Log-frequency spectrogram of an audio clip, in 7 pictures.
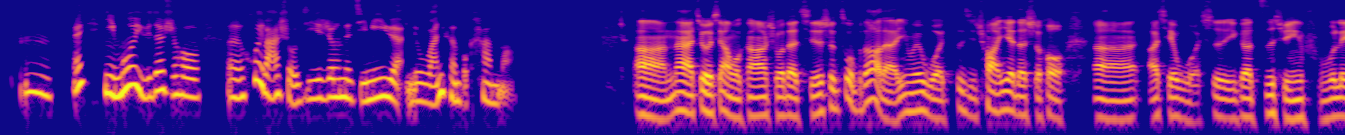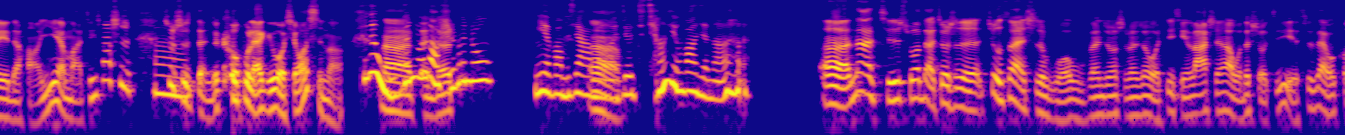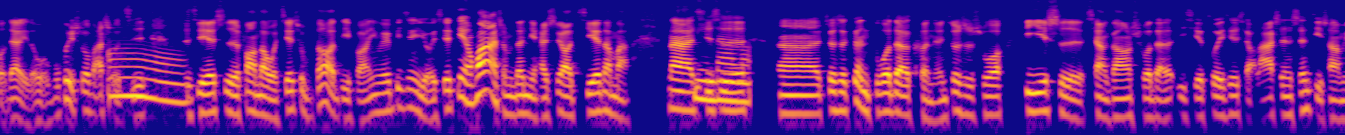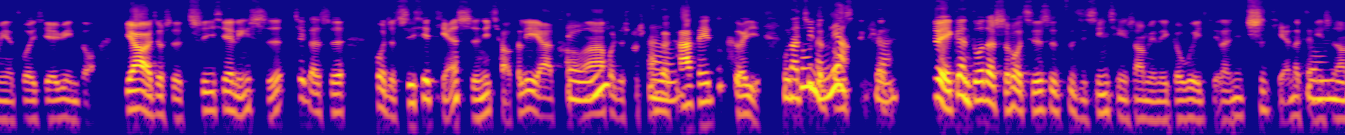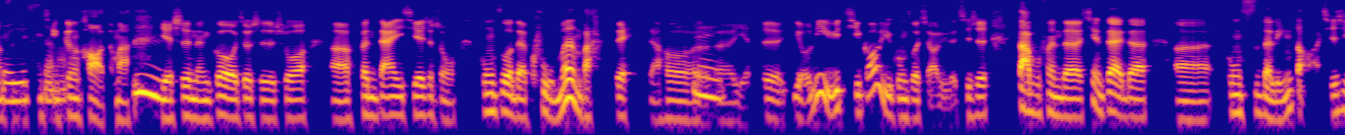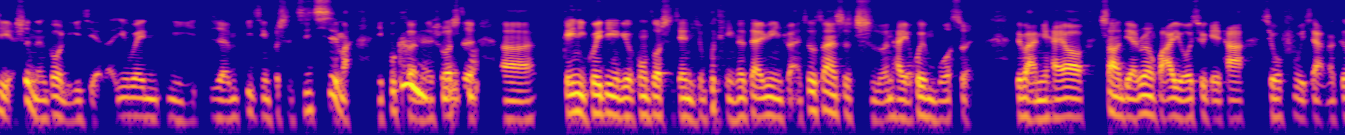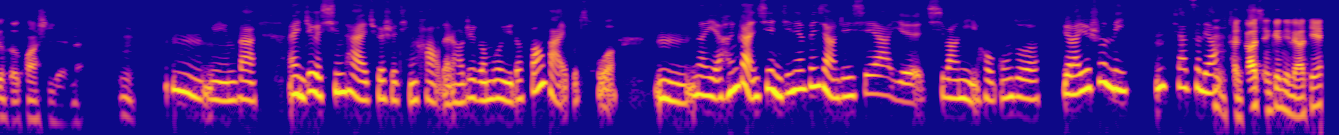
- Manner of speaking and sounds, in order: tapping; chuckle; other background noise
- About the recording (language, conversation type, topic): Chinese, podcast, 你觉得短暂的“摸鱼”有助于恢复精力吗？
